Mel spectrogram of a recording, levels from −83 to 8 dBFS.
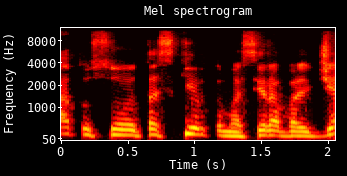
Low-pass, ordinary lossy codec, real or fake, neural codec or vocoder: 10.8 kHz; MP3, 96 kbps; real; none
